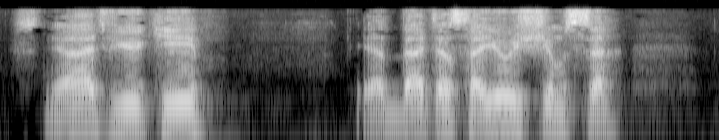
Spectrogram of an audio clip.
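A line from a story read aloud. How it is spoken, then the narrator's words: Shouted command. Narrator (Russian): крикнул он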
